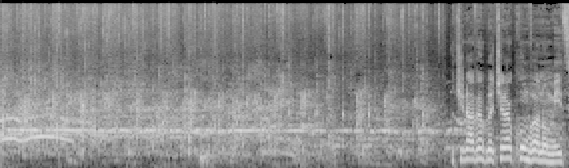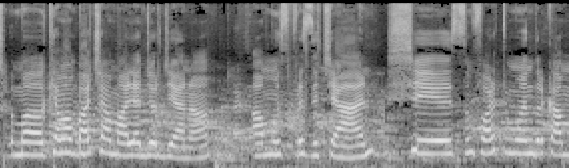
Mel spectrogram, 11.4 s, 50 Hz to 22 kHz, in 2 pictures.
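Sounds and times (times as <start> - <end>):
crowd clapping: 0.0 - 5.6
speech: 4.6 - 11.3.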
